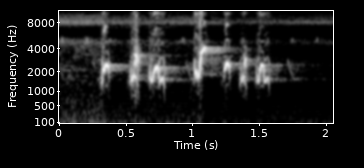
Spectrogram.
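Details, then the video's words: Streak-eared bulbul lure song from a molting bird singing as usual: one rapid run of about eight bright, clipped, bubbly notes within a second and a half, against a faint steady high tone. "เสียงนกดอกแตงEp.163 จ้าวขุนศึกถ่ายขน ก็สับปกติ!! Suara pikat merbah lekir gacor"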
